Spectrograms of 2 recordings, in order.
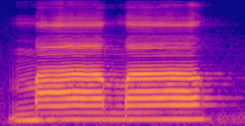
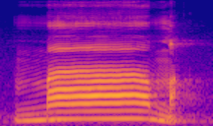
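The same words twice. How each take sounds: First: The second syllable carries a full tone. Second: The second syllable is short and toneless. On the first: The speaker calls it wrong. "no se dice mamá" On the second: The speaker calls it right. "Es mamá, donde el primero es, es primer tono"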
